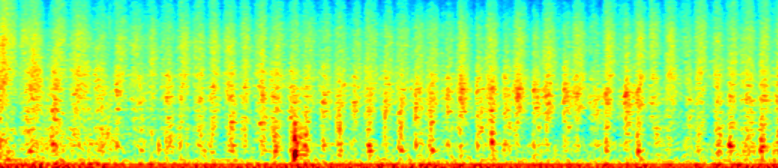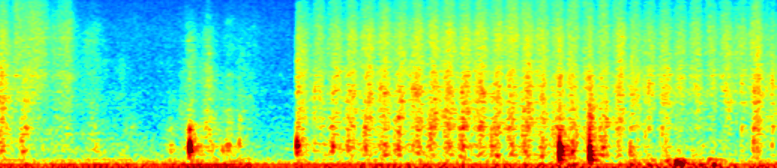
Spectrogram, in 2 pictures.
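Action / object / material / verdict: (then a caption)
scrape / leather dress shoe / leather / none. A hollow, empty black leather dress shoe is held in one hand while a wooden-backed horsehair brush sweeps in quick rubbing strokes along its leather upper. The result is a quiet, steady, bright bristly swishing over a low constant rumble, which briefly falls nearly silent about two-thirds of the way through before resuming. Six soft, short taps poke out of the brushing.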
